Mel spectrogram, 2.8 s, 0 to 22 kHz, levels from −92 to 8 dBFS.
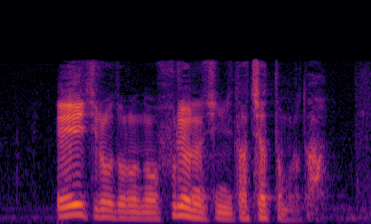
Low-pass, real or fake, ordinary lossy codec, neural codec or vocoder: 7.2 kHz; real; none; none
